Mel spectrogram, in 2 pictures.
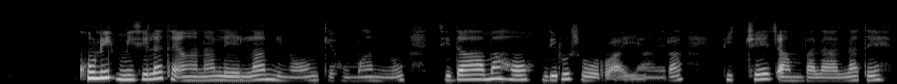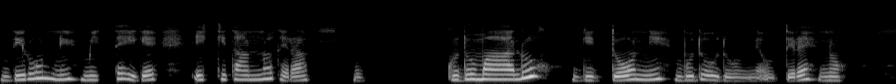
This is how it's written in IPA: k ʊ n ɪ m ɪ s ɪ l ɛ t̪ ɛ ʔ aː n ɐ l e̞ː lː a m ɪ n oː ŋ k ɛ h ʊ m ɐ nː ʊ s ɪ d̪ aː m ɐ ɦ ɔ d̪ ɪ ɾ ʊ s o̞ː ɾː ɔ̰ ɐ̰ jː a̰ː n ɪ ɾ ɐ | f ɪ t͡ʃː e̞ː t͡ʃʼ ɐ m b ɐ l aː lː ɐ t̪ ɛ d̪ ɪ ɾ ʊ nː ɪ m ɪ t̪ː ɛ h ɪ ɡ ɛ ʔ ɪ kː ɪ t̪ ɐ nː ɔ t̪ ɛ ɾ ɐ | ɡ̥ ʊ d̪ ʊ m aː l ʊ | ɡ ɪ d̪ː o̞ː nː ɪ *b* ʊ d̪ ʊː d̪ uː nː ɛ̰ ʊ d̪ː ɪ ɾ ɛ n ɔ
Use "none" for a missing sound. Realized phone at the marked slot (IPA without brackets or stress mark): b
